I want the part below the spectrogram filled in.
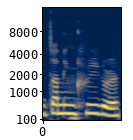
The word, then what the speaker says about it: Dunning-Kruger: Well, it's all very Dunning-Kruger curve. Is that how you say it? I should definitely know how to say that rather than just Done the Dunning-Kruger effect.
